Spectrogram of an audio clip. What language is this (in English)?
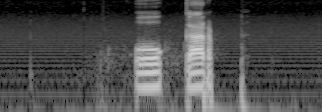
Swedish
